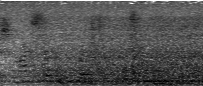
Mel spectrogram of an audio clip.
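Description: Indistinct, off-microphone voices over a steady rumble of room noise.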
